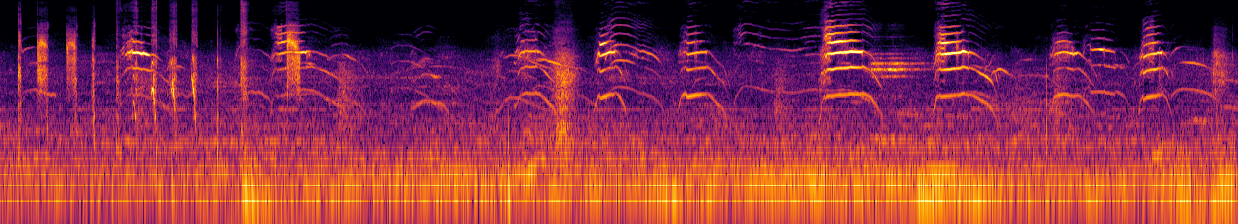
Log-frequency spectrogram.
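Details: Gujranwala Persian Sami Punch kitten calling: short clipped mews at first, then a rapid run of high, bent meows, some overlapping, rising and dropping in pitch, with faint low hum underneath.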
